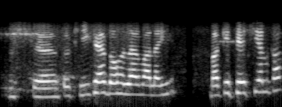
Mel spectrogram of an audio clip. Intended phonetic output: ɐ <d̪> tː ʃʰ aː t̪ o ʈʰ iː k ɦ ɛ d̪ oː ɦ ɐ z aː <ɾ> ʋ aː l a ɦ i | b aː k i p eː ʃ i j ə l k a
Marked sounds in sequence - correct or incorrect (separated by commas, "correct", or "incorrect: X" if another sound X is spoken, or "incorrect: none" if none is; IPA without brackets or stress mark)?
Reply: incorrect: none, correct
